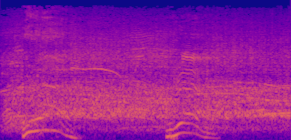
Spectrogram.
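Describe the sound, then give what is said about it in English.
A large crowd, mostly bussed in, cheers on Red Square in Moscow, led in cheers by Putin, in a steady, loud roar, with two long, drawn-out collective shouts rising and falling above the noise about two seconds apart. “Leading in cheers a crowd that had mostly been bussed in to try to rally a nation now in a war that Russians can no longer ignore.”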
